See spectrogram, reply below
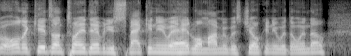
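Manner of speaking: acted, high, mocking, teasing tone. Retelling how brothers reacted to the story: imitating brothers mocking. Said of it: "they were making fun of me".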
